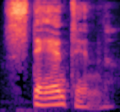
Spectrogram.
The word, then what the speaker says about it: Staunton: Camera Museum here in Stanton. I think you had to sound that out. Well, no, because if you read on, it says here in Staunton. Oh, they pronounce it Stanton. I got you.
